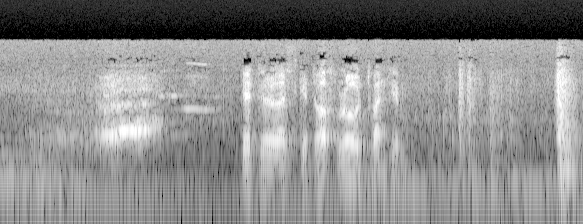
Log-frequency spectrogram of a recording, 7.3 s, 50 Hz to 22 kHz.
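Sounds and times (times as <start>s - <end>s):
steady low car engine rumble: 0.0s - 7.2s
car brakes squealing to a stop: 0.7s - 2.9s
speech: 3.0s - 5.2s.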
